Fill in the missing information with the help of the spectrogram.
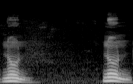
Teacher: সবাই খেয়াল রাখুন এবং চিনে রাখুন। নুন জিহ্বার আগা জিহ্বার আগা উপরে তালুতে লাগবে। নুন নুন। শব্দের শুরুতে থাকলে এরকম মাঝখানে থাকলে এরকম। · নুন জিব্বার আগা উপরে তালুতে লাগবে।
